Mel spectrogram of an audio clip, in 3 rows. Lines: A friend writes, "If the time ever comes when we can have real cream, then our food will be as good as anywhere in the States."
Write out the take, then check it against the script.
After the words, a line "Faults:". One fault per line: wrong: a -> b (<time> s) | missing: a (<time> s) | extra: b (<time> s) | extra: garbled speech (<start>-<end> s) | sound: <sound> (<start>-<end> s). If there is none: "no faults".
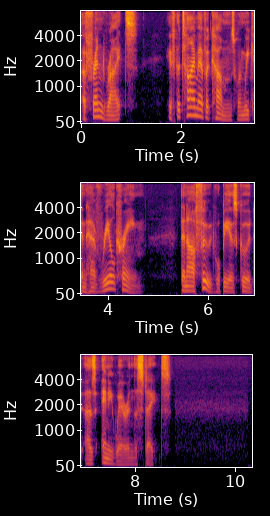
A friend writes, "If the time ever comes when we can have real cream, then our food will be as good as anywhere in the States."
Faults:
no faults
